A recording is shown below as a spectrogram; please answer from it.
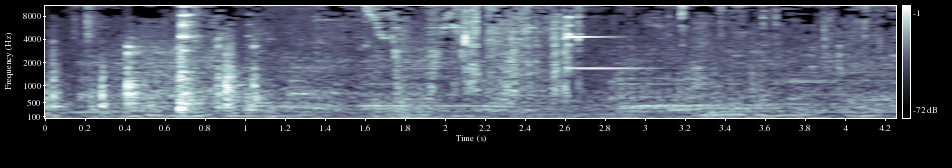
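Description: Restaurant dining-room background with a few quick clinks and knocks of tableware in the first second, and a brief light clink of dishes a little past halfway.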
